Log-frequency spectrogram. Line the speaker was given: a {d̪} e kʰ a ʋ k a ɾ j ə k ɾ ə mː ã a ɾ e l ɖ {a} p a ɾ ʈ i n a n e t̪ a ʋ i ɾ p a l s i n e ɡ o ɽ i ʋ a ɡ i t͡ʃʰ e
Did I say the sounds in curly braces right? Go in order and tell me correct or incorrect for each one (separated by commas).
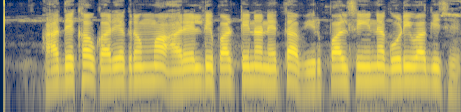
correct, incorrect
